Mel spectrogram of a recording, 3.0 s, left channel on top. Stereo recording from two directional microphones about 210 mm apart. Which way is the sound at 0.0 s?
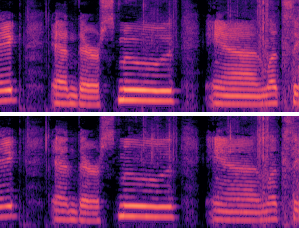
40° left (ahead or behind).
